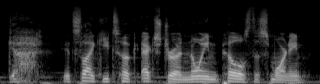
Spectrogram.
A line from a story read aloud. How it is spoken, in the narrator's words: groaned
